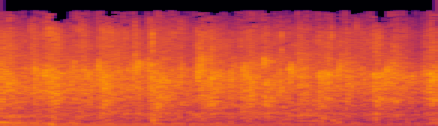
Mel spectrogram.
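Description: An audience claps steadily during a morning church worship service, a dense, sustained wash of many hands applauding together with no talking over it.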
